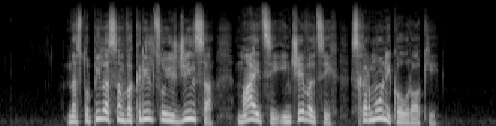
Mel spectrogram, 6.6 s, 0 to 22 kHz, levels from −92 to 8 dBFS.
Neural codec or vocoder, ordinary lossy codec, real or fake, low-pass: none; none; real; 19.8 kHz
